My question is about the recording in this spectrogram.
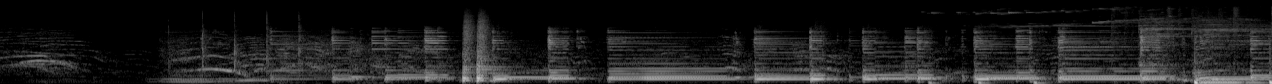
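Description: Electric guitar starting a rock song alone: single picked notes at first, settling into a repeated pattern of ringing chords, with a few low thumps coming in near the end.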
